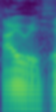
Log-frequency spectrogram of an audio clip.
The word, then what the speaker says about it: Iris: Se debe pronunciar Iris, ¿no? – Iris.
